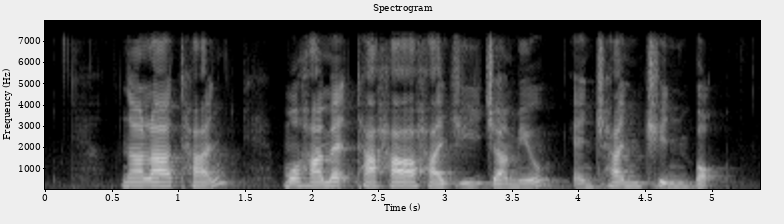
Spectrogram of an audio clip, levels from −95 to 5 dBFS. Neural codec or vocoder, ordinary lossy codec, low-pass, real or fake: none; none; 7.2 kHz; real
